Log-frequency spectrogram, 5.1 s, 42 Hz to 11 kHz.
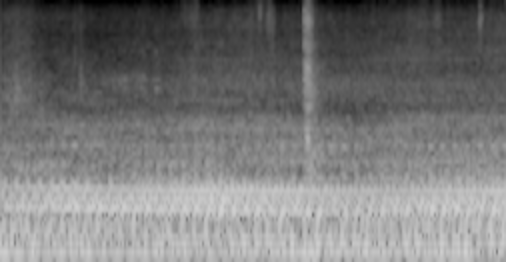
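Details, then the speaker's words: Owner's V8 tow truck after repairs and a battery recharge: low, steady even rumble with no misses, knocks or ticks; idling smoothly, tailpipe looks clean. "Running smooth. Clean at the tailpipe, looks like. Might just be back in business."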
